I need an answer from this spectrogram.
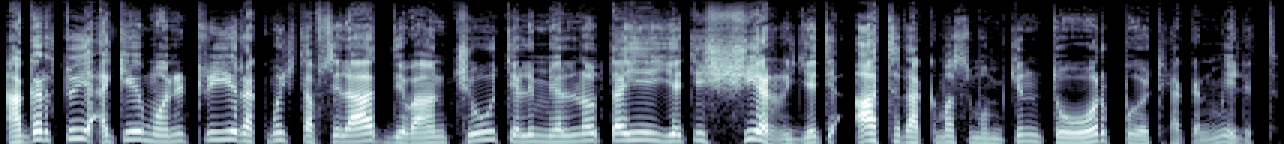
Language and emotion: Kashmiri, neutral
